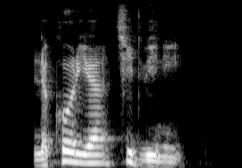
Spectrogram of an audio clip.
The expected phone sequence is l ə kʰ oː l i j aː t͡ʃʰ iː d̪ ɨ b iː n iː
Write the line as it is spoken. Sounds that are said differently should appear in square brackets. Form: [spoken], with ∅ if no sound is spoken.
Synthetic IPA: l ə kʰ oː [ɾ] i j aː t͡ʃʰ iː d̪ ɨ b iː n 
